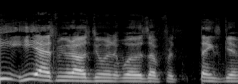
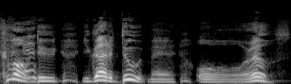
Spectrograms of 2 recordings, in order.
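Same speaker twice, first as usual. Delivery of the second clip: low, slow, unhurried, drawled put-on voice; 5 semitones lower than usual. Retelling how a site regular begs to be a show guest: put-on voice imitating Surfer. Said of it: "that's not how he talks, but I like talking like that".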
